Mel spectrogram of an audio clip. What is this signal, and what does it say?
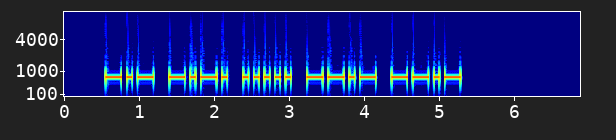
Morse code, heard as a keyed tone, about 18 wpm, 700 Hz. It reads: KC5QQ
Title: Speed Racing - USA 2x2 Call Signs 17wpm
